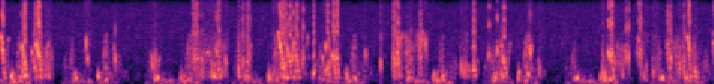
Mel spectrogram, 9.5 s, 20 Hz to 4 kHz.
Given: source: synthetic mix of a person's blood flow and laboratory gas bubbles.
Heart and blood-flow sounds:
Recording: Doppler ultrasound of blood flow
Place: precordium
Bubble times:
0.00-0.13 s: bubbles
0.25-0.71 s: bubbles
1.10-1.21 s: bubbles
1.48-1.57 s: bubbles
1.98-2.15 s: bubbles
2.51-3.04 s: bubbles
3.15-3.35 s: bubbles
3.61-4.55 s: bubbles
4.83-4.91 s: bubbles
5.04-5.12 s: bubbles
5.20-5.73 s: bubbles
6.12-6.38 s: bubbles
6.49-6.81 s: bubbles
6.99-7.11 s: bubbles
7.16-7.23 s: bubbles
7.99-8.41 s: bubbles
8.47-8.65 s: bubbles
8.68-8.79 s: bubbles
8.87-9.34 s: bubbles
9.47-9.54 s: bubbles
From the record:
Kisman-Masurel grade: 343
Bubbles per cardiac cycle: rolling drumbeat, 9 or more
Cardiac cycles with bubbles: 100%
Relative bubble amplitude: loud (0.450 to 0.775)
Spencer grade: 3 (all of the cardiac periods contain showers or single bubble signals, but not dominating or overriding the cardiac motion signals)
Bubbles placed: only in the low amplitude regions of the cardiac cycle

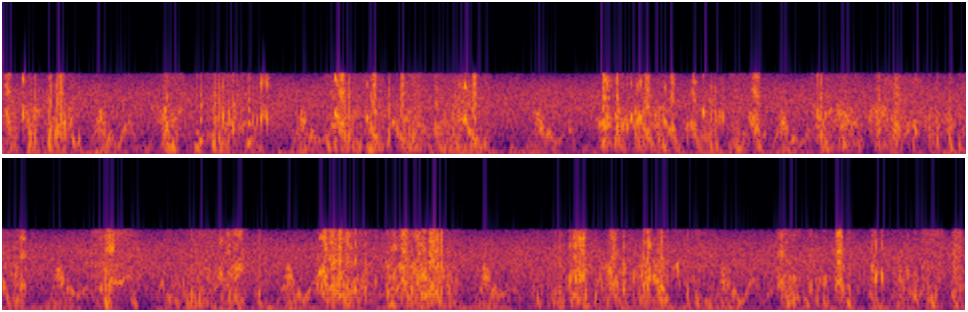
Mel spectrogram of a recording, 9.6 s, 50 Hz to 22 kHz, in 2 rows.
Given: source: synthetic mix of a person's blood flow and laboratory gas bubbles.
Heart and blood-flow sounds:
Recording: Doppler ultrasound of blood flow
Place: precordium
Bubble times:
0.00-0.42 s: bubbles
0.58-1.37 s: bubbles
1.59-2.46 s: bubbles
2.95-3.84 s: bubbles
4.04-4.96 s: bubbles
5.26-5.52 s: bubbles
5.62-6.15 s: bubbles
6.37-7.13 s: bubbles
7.46-8.40 s: bubbles
8.68-9.53 s: bubbles
9.55-9.64 s: bubbles
From the record:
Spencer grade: 4 (maximum detectable bubble signal sounding continuously throughout systole and diastole of every cardiac period, and overriding the amplitude of the normal cardiac signals)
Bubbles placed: only in the low amplitude regions of the cardiac cycle

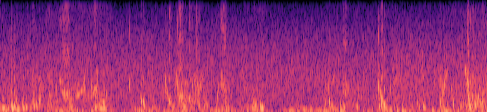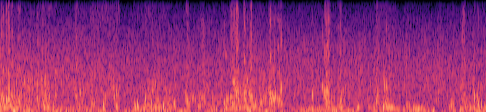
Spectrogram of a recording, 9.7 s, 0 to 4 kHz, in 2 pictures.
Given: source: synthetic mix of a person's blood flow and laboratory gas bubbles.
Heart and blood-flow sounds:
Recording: Doppler ultrasound of blood flow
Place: precordium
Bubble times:
0.00-1.13 s: bubbles
1.27-1.34 s: bubbles
1.37-2.10 s: bubbles
2.14-2.31 s: bubbles
2.42-2.69 s: bubbles
3.21-4.25 s: bubbles
4.36-5.49 s: bubbles
5.58-6.08 s: bubbles
6.17-6.65 s: bubbles
6.70-7.72 s: bubbles
7.96-8.35 s: bubbles
8.40-8.50 s: bubbles
8.53-8.81 s: bubbles
8.91-8.99 s: bubbles
9.29-9.74 s: bubbles
From the record:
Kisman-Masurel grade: 444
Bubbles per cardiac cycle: continuous sound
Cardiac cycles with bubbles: 100%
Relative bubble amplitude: maximal (0.775 to 0.999)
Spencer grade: 4 (maximum detectable bubble signal sounding continuously throughout systole and diastole of every cardiac period, and overriding the amplitude of the normal cardiac signals)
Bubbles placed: anywhere in the cardiac cycle

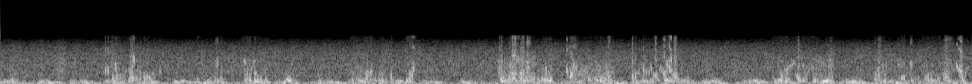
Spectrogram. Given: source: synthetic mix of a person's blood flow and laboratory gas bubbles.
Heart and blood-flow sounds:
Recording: Doppler ultrasound of blood flow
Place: precordium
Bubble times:
1.03-1.64 s: bubbles
1.95-2.02 s: bubbles
2.14-2.25 s: bubbles
2.42-2.71 s: bubbles
3.49-3.95 s: bubbles
4.03-4.17 s: bubbles
4.94-5.57 s: bubbles
5.63-6.15 s: bubbles
6.30-6.90 s: bubbles
7.72-8.37 s: bubbles
8.73-9.70 s: bubbles
From the record:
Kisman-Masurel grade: 332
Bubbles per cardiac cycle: rolling drumbeat, 9 or more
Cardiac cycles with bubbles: 50 to 99%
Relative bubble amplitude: moderate (0.250 to 0.450)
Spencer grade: 3 (all of the cardiac periods contain showers or single bubble signals, but not dominating or overriding the cardiac motion signals)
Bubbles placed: anywhere in the cardiac cycle

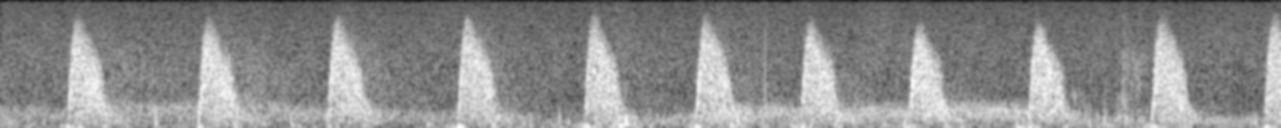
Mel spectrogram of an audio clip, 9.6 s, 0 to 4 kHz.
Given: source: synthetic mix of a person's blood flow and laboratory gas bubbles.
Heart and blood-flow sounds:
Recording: Doppler ultrasound of blood flow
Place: subclavian vein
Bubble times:
8.02-8.16 s: bubbles
8.33-8.61 s: bubbles
From the record:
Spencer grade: 1 (occasional bubble signal discernible with the cardiac motion signal, with majority of cardiac periods free of bubbles)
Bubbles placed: anywhere in the cardiac cycle

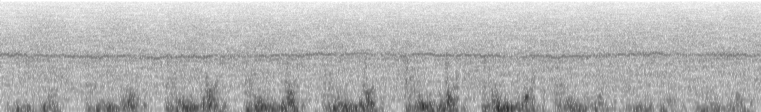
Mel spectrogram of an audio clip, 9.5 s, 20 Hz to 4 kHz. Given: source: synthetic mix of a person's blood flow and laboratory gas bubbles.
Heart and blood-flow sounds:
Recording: Doppler ultrasound of blood flow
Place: precordium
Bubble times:
no bubbles
From the record:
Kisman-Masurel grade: 000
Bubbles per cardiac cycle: 0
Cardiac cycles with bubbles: 0%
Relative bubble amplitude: no bubbles discernible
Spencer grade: 0 (complete lack of bubble signals)

